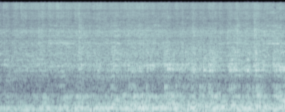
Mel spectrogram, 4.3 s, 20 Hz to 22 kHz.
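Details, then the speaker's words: 94 Caprice, stock 5.3 LS swap on a Holley Terminator X MAX, first start: a loud, lumpy idle with uneven pulses and a slight stumble. It runs rich at air-fuel 9-10, most likely from excessive fuel pressure; a regulator is planned. "a little rich oh yeah she's rich nines tens and that's the fuel pressure most likely causing it to push through a little bit but it is up and running"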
